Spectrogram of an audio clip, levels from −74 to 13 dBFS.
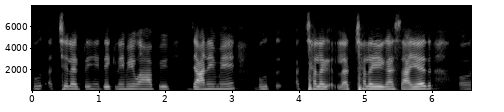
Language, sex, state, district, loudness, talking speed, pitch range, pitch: Hindi, female, Bihar, Kishanganj, -21 LUFS, 165 wpm, 215-230 Hz, 220 Hz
